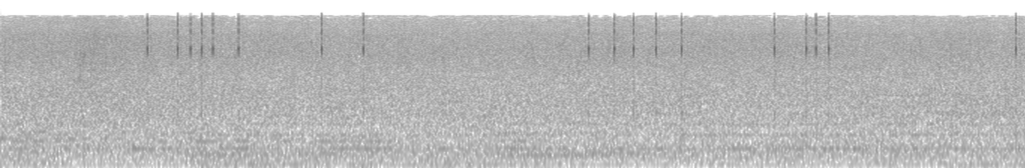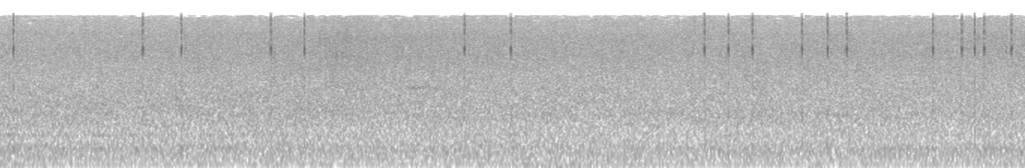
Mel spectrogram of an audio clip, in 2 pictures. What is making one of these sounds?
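Short soft menu clicks tick in quick bursts.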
